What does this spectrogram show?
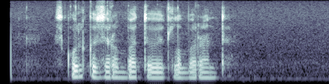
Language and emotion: Russian, neutral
